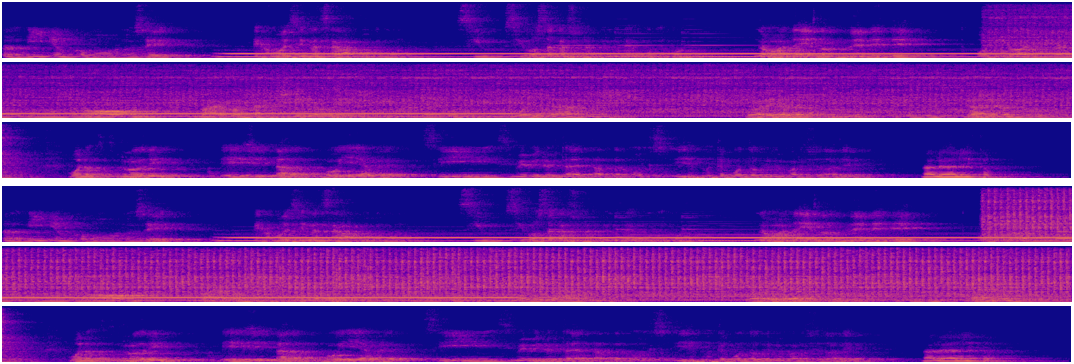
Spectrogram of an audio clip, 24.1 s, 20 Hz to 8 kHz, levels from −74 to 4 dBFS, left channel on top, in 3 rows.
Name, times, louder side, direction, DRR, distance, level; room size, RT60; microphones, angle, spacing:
voice 1, 0.0-1.5 1.9-3.1 3.4-5.2 5.6-6.9 7.3-9.0 9.5-13.2 13.6-17.3 17.7-22.5, left 1 dB, 85° left, -7 dB, 2.2 m, -32 dB
Organ, 1.6-12.6, right 1 dB, 15° right, 0.4 m, -26 dB
Piano, 4.1-7.0, left 4 dB, 5° left, 1.3 m, -39 dB
sound 1, 7.3-16.1, right 7 dB, 90° right, 0.5 m, -29 dB
voice 2, 8.6-9.6 15.2-15.5 16.9-17.1 18.0-18.1 21.1-21.2 22.9-23.5, left 3 dB, 55° left, 2 dB, 0.4 m, -28 dB
10.0 x 4.5 x 2.5 m, 1.2 s
head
